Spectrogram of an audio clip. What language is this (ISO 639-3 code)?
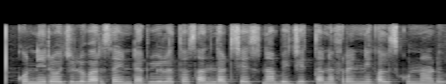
tel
